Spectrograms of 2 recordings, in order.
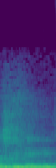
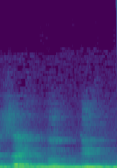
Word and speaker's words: Zinedine: Sebenarnya namanya bukan Zinedine Zidane, dibacanya Zainuddin Zidane.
